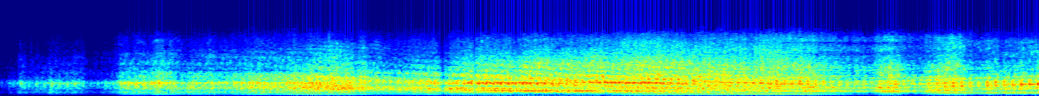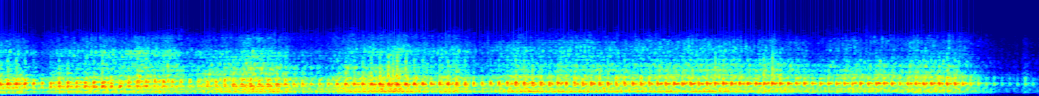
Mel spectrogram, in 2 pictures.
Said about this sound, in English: Here comes the plane. We'd better stand where we can get a full view of everybody getting off.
